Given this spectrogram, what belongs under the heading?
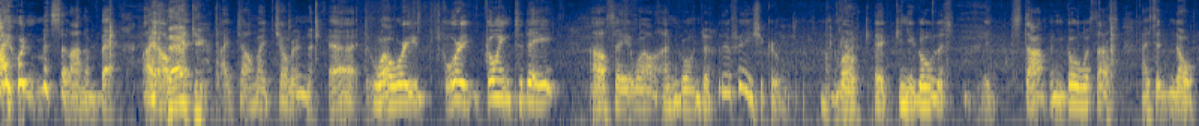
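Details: Adult male stroke survivor with post-stroke aphasia, with very limited words and repeated, broken words; aphasia.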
